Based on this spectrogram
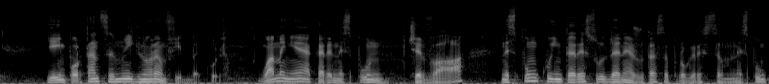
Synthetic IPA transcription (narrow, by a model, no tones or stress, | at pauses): je̞impo̞rt̪ant̪sənuiɡno̞ɾəmfḭd̪bḛkṵloame̞niejakaɾe̞ne̞spunt͡ʃe̞va̰ne̞spunkuint̪e̞ɾe̞suld̪e̞aneaʒut̪asəpɾo̞ɡɾe̞sə̰mne̞spun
